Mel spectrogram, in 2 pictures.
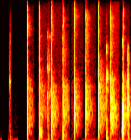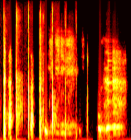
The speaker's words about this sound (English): Um, so we we typically do this at the end. Um, if everyone can un- quickly unmute themselves uh, and then applaud. Uh, three, two, one.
